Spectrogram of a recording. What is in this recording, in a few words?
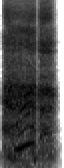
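Vox Casting, Japanese; Jane; kingsraid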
